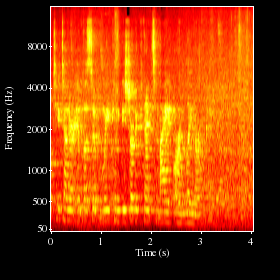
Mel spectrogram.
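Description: A woman speaks calmly into a microphone over loudspeakers in an echoing room.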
